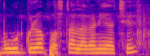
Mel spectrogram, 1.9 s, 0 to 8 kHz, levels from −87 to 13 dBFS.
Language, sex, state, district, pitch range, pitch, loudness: Bengali, female, Assam, Kamrup Metropolitan, 195-220 Hz, 215 Hz, -13 LUFS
